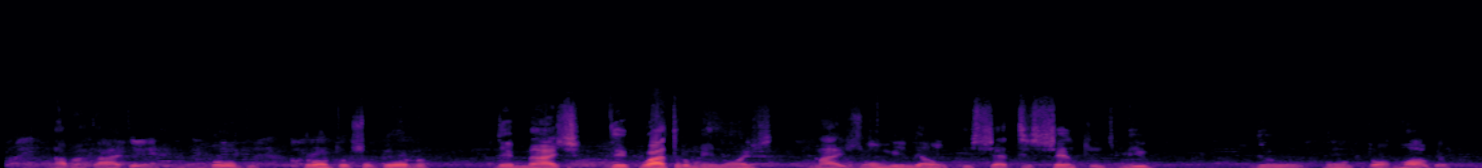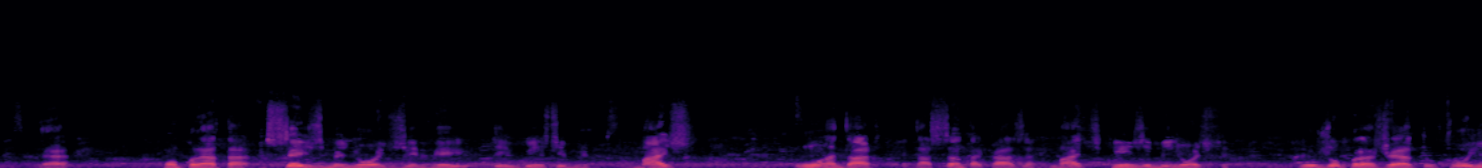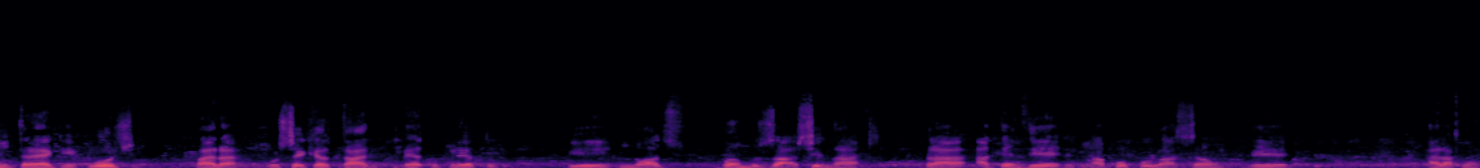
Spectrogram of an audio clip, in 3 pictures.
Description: Sonora do vice-governador Darci Piana sobre o novo pronto-socorro da Santa Casa de Arapongas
